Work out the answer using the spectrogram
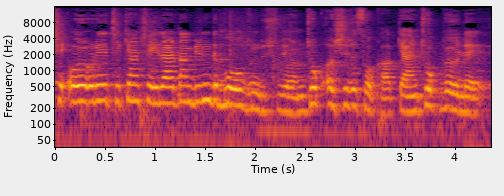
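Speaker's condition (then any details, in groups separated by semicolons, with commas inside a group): No condition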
